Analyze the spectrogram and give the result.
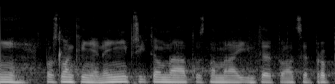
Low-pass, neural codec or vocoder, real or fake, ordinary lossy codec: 14.4 kHz; none; real; Opus, 32 kbps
